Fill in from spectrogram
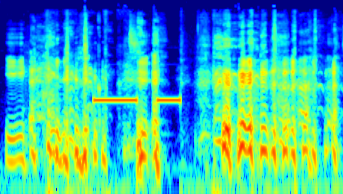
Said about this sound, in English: So anyway, after that intro of just bleeps, how is everyone?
